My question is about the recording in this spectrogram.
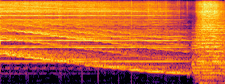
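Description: A sliding electronic-style tone in space-age orchestral music falls steadily in pitch, like a descending siren, over faint regular ticking. It cuts off suddenly near the end as the full orchestra comes back in.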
